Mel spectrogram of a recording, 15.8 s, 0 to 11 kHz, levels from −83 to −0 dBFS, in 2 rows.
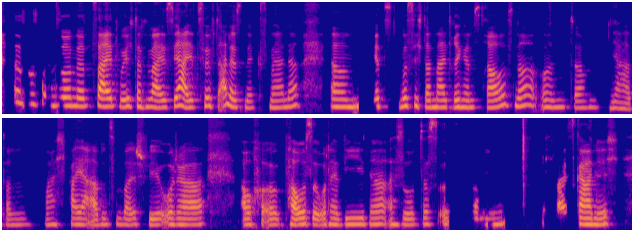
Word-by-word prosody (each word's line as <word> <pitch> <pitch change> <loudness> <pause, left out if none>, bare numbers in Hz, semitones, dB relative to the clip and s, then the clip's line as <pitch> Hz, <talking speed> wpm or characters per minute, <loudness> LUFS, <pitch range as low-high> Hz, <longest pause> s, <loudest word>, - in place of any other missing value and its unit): Das 350 -1 0
ist 295 - -5
dann 255 -1 -4
so 255 0 +3
'ne 240 -1 +2
Zeit, 235 -1 +6
wo 215 - 0
ich 230 +1 +2
dann 225 -1 0
weiß, 210 0 +2
ja, 255 +1 +8
jetzt 205 +1 -1
hilft 245 -1 0
alles 235 -5 +2
nix 195 0 -10
mehr, 200 0 -2
ne? 245 +5 -2 0.4
Ähm, 220 0 +3 0.2
jetzt 230 -1 -4
muss 240 +2 +3
ich 245 - 0
dann 205 0 +1
mal 210 0 +3
dringenst 210 0 -1
raus, 245 +8 +2
ne 260 +2 0
und, 215 0 -4
ähm, 200 +1 -6
ja, 180 -3 -5
dann 165 +1 -10
mache 170 +1 -5
ich 170 -1 -10
Feierabend 175 -1 -1
zum 180 -1 -8
Beispiel 170 0 0
oder 175 0 +1 0.4
auch, 170 0 -1
äh, 170 0 0
Pause 175 0 +4
oder 175 0 -1
wie, 180 +1 +1
ne? 180 0 -1
Also, 170 -1 -2
das, 180 +1 -3
ist, - - -14 0.4
ähm 175 +1 -5 0.5
ich - - -23
weiß 175 - 0
gar 180 -2 +6
nicht. 180 +1 -1
200 Hz, 190 wpm, -27 LUFS, 175-225 Hz, 0.5 s, ja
